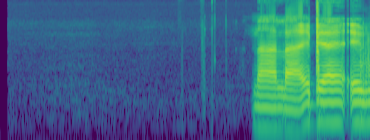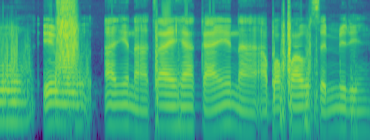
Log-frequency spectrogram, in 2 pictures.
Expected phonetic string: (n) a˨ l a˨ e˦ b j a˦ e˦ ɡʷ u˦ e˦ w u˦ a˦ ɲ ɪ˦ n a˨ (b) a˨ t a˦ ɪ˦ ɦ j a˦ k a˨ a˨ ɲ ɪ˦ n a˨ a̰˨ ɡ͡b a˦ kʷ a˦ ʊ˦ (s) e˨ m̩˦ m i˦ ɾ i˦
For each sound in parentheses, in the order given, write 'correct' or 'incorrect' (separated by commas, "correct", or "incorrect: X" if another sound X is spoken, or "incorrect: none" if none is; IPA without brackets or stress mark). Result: correct, incorrect: none, correct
